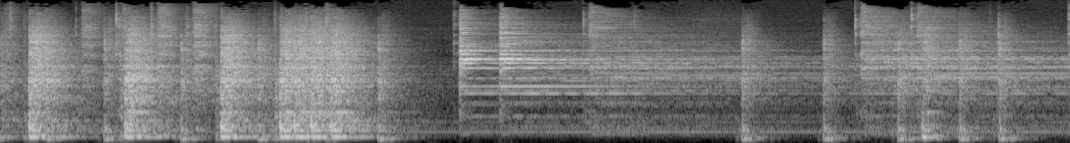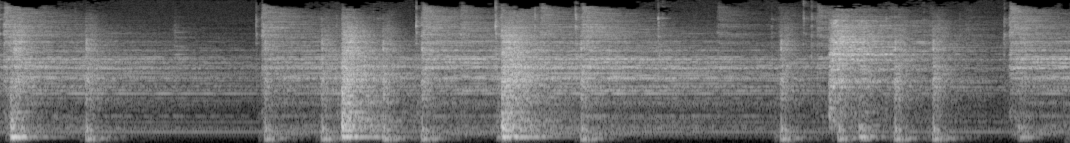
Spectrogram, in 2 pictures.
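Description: Sampled acoustic drums (snare, toms and kick from drum software) played through small, weak speakers as homemade electronic drum pads are struck with sticks. A fast fill is followed about three seconds in by a crash that rings on under further, sparser hits.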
